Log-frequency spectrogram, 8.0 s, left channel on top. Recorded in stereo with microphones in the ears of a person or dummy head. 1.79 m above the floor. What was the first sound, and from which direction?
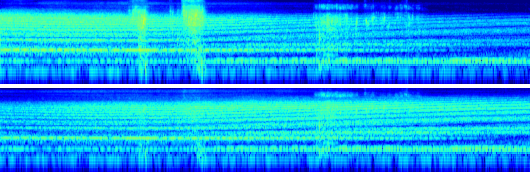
A drone, 40° left (ahead or behind).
